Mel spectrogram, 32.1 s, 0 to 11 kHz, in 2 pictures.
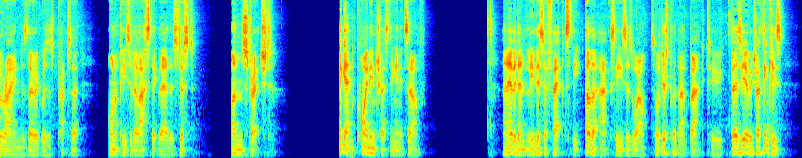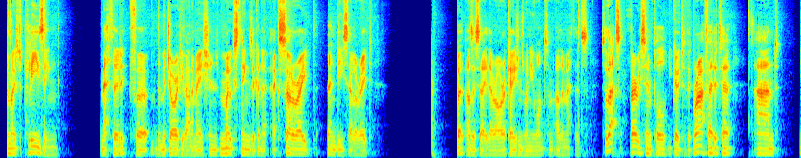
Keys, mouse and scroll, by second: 9.7 click, 12.9 click, 14.5 click, 27.6 click, 31.0 click.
